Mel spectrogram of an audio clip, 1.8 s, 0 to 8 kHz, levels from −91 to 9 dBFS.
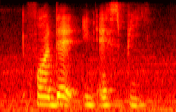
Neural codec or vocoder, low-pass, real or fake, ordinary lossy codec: none; 7.2 kHz; real; none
